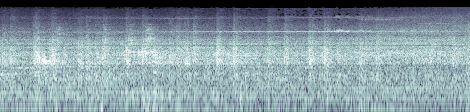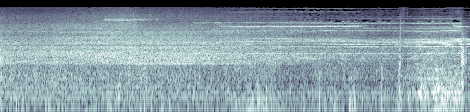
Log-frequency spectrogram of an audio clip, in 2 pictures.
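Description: PKP Intercity passenger coaches rolling past, their wheels making a steady rumble on the track. A few sharp clicks come over rail joints in the first seconds. Thin, high wheel squeals grow louder near the end.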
